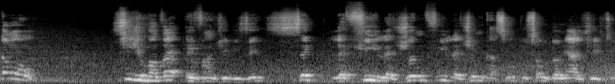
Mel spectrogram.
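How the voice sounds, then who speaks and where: A man talks fairly slowly in a high voice, with very wide pitch swings. Background noise is noticeable. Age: 70s. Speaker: evangelist. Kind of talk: interview. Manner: animated.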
